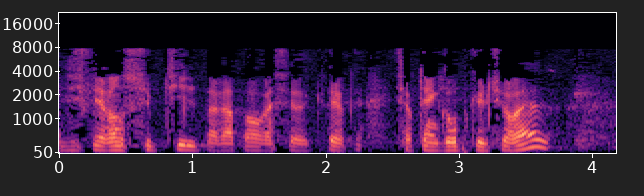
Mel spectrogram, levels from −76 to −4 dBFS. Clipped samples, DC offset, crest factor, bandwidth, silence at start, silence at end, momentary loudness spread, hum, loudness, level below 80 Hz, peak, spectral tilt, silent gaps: under 0.1%; under 0.1%; 20 dB; 8 kHz; 0 s; 0 s; 11 LU; none; -25 LUFS; -62 dBFS; -6 dBFS; -4.5 dB/octave; none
